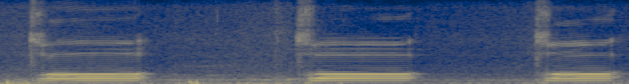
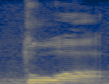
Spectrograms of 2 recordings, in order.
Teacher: تا دال طا تینوں کا مخرج ایک ہے۔ طا کو پر کر کے پڑھیں گے، اس کی صفت بلندی ہے، پر ہونا اس کی صفت ہے · زبان کی نوک اور ثنا علیہ کی جڑ، مخرج وہی ہے، زبان کی نوک ثنا علیہ کی جڑ، بس پر کر کے پڑھیں گے اس کو، یعنی منہ بھر کے۔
